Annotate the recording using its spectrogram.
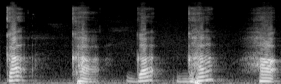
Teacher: ಹುಟ್ಟುವ ಸ್ಥಾನಗಳನ್ನು ಸಹ ನಾವು ನೋಡಬಹುದು ಉಚ್ಚಾರಣ ಸ್ಥಾನಗಳನ್ನ ಮೊದಲನೆದಾಗಿ ಕಂಟ್ಯ ಅನ್ನುವಂತದನ್ನ ನೋಡಬಹುದು ಕಂಠ್ಯ ಅಂದ್ರೆ ಗಂಟಲು ಈ ಗಂಟಲಿನಲ್ಲಿ ಇರುವಂತಹ ಅಕ್ಷರಗಳಿಂದ ಹುಟ್ಟುವಂತಹದ್ದು ಅವು ಕ ಖ ಗ ಘ ಹ ಅಕ್ಷರಗಳು ಏನಾಗ್ತವೆ ಕಂಠ್ಯಸ್ಥಾನದಲ್ಲಿ ಹುಡುತ್ತವೆ ಅನ್ನುವಂತದ್ದು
